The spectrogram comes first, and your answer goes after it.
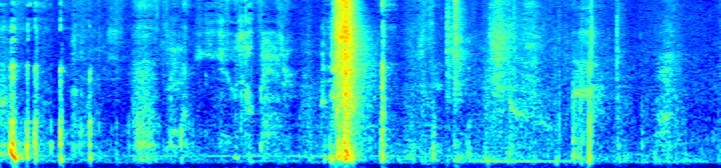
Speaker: poor baby it's is your nose it tickle your nose tickle your nose tickle what's wrong puppy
